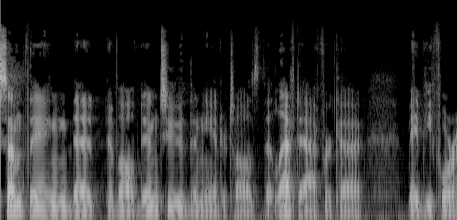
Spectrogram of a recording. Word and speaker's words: Neanderthal: it's called Neanderthal but because it spelled with a th people say Neanderthal yeah so what is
